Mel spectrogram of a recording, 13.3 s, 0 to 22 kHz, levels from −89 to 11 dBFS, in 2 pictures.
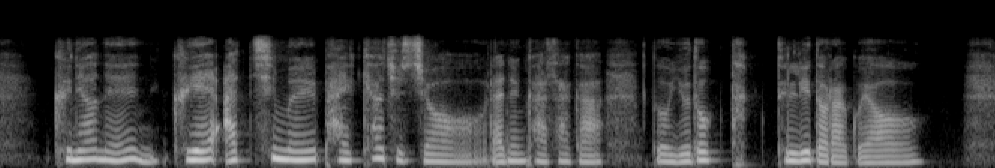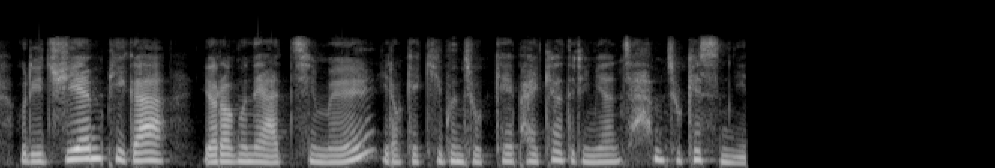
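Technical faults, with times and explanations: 11.61 s, cut-off end: straight after "기분 좋게 밝혀드리면 참", the speech stops in the middle of a sound and the rest of the clip is flat digital silence. The final buffers never reached the output, so nothing rings out or fades. The waveform drops from speech level to a flat silent line. On a spectrogram, the energy (already capped near 8 kHz by the call codec's band limit) ends in a sheer vertical edge, followed by uniform black.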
